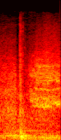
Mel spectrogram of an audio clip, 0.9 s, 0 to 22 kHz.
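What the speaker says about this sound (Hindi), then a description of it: "पुलिस का ध्यान भटकाने के लिए वो गाड़ी तेज चलाता है" A car driven fast in a scene from the 2007 thriller The Invasion, its steady engine and road roar broken by a short, sharp skid partway through, with no voices over it.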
